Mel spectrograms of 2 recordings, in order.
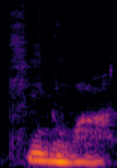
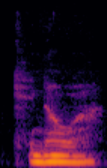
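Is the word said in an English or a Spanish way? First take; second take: English; Spanish. First: The word is said with an English pronunciation. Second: The word is said with a Spanish-like pronunciation. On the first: "some people in English use the pronunciation" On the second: "which is more faithful to the Spanish"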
